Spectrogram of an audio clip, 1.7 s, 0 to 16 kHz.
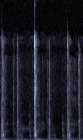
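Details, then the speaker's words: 2000 Acura Integra GSR (B-series) being checked for brake lights that stay on: the clutch switch pin is pushed and released. Crisp, light clicks come about three a second, each clean, so the clutch switch works; the brake switch does not. "you can hear it working but the brake one's not"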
